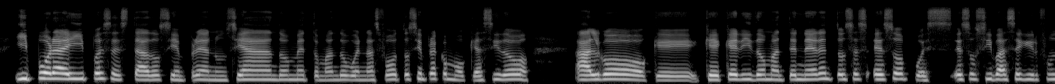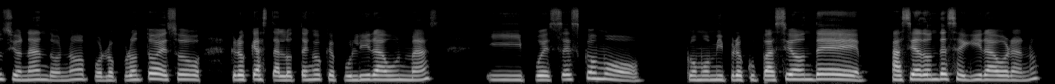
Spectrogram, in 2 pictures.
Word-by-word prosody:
y 260 +2 +6
por 270 +1 +7
ahí, 260 0 +7
pues, 265 0 +1
he 240 - +1
estado 215 -1 0
siempre 210 0 -3
anunciándome, 220 +1 -1
tomando 200 +1 -5
buenas 205 0 -4
fotos, 230 +1 -2
siempre 255 0 -1
como 225 -5 -4
que 190 - -5
ha - - -3
sido 230 0 0 0.4
algo 225 -1 +5
que 190 -5 -2
que 215 - +5
he 205 - -2
querido 230 0 +3
mantener. 225 +1 0
Entonces 235 -2 -2
eso, 235 +2 +2
pues, 200 -5 -7
eso 225 +2 0
sí 250 +2 -3
va 230 -1 +3
a - - +1
seguir 230 -1 -2
funcionando, 215 -4 -3
¿no? 225 +5 -5
Por 185 -5 -7
lo 190 -1 -4
pronto, 215 +6 0
eso 220 -2 -1 0.2
creo 215 0 +1
que 225 - -2
hasta 205 -2 -3
lo 195 0 -1
tengo 210 +4 -3
que 215 - -3
pulir 200 +3 -2
aún 210 0 0
más 210 +7 -4 0.4
y, 210 -1 -6
pues, 205 -1 -1
es 225 0 -2
como 220 - -1 0.4
como 205 0 -2
mi 210 0 -2
preocupación 210 +3 0
de, 225 -5 +2 0.2
¿hacia 220 +2 +3
dónde 230 +2 +3
seguir 220 -1 -2
ahora, 205 -2 +1
no? 245 +9 -8
220 Hz, 165 wpm, -23 LUFS, 205-230 Hz, 0.4 s, por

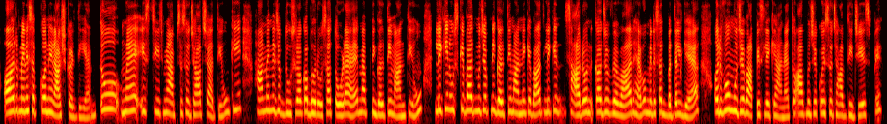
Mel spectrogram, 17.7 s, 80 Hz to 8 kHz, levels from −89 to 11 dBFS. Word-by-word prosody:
और 300 +3 +6
मैंने 305 +1 +4
सब 310 -4 0
को 310 0 +4
निराश 235 -7 +4
कर 205 - -1
दिया 190 -1 -7
है। 215 +4 -9
तो 350 +1 0
मैं 310 +2 +3
इस 295 -2 -2
चीज़ 280 -3 -4
में 275 - 0
आपसे 245 +2 -1
सुझाव 245 -2 -2
चाहती 210 -4 -4
हूँ 260 +7 -6
कि 340 +2 -2 0.3
हाँ, 285 0 +2
मैंने 320 +1 -1
जब 310 -1 -3
दूसरों 265 +1 -1
का 290 0 +2
भरोसा 255 +2 +1
तोड़ा 235 +1 +3
है 225 +5 +1
मैं 280 0 0
अपनी 270 0 -5
गलती 240 +3 0
मानती 215 +3 -2
हूँ 270 +10 -4 0.3
लेकिन 320 +2 +4
उसके 335 0 -1
बाद 320 -1 +3
मुझे 315 +1 0
अपनी 320 +1 -3
गलती 260 +3 +1
मानने 265 -1 0
के 275 0 0
बाद 270 +3 +1
लेकिन 285 0 -2 0.2
सारों 270 +2 +3
का 285 0 +4
जो 285 - -1
व्यवहार 240 0 +2
है 220 -4 0
वो 275 - -2
मेरे 265 -2 -1
साथ 280 +1 0
बदल 240 +3 +1
गया 210 - 0
है 310 - +1 0.3
और 290 0 +5
वो 330 +4 +3
मुझे 295 -3 +2
वापस 245 -2 +1
लेके 235 -1 0
आना 195 -2 -3
है। 200 - -1
तो 260 - -3
आप 250 +1 -3
मुझे 260 0 -2
कोई 265 0 -3
सुझाव 245 -4 -2
दीजिए 220 0 -2
इसपे? 170 -8 -6
265 Hz, 225 wpm, -22 LUFS, 235-290 Hz, 0.3 s, और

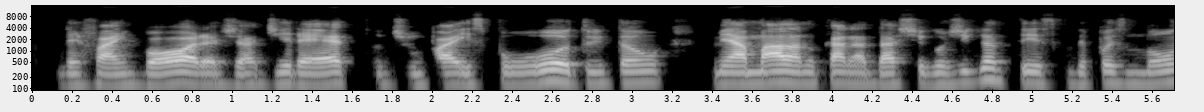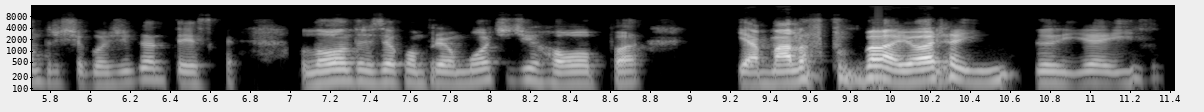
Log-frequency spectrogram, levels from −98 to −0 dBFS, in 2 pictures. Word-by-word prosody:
levar 125 -1 -1
embora 130 +2 +1
já 130 0 -6
direto 130 0 -1 0.2
de 125 - -13
um 125 - -18
país 130 0 -1
para 130 - -16
o - - -12
outro 150 0 -2
então, 145 +1 -8 0.3
minha 135 0 +5
mala 140 +2 +5
no 135 - -14
Canadá 130 -2 -2
chegou 130 +1 -9
gigantesca, 145 -1 -8
depois 135 +2 -12
Londres 140 +2 -10
chegou 135 -1 -10
gigantesca. 145 -1 -10 0.3
Londres 155 +2 -1
eu 155 - -2
comprei 145 -1 -5
um - - -10
monte 165 +3 -6
de 175 - -7
roupa, 140 -1 -4 0.5
e - - +1
a 135 - +5
mala 145 +2 +7
ficou - - -10
maior 170 -3 +10
ainda 165 +5 -3 0.2
e 140 +1 -7
aí, 145 +4 -6
140 Hz, 190 wpm, -25 LUFS, 135-150 Hz, 0.5 s, maior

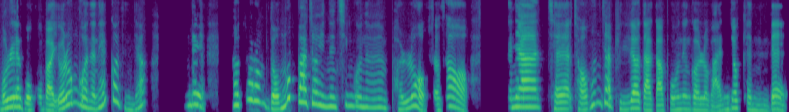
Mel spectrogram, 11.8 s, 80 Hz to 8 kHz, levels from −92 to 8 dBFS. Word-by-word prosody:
몰래 230 +7 +5
보고 160 -4 -1
막 145 -4 +3
요런 290 - +2
거는 220 -8 0
했거든요. 270 - -3 0.6
근데 275 -1 0 0.4
저처럼 320 - 0
너무 200 - +4
빠져 345 -4 +3
있는 245 -2 +1
친구는 225 -5 -3
별로 185 +11 -1
없어서 230 +5 0 0.6
그냥 230 0 +5
제 180 -1 0
저 160 -2 -1
혼자 320 - -1
빌려다가 165 -7 +1
보는 160 +2 -4
걸로 150 -2 -1
만족했는데 155 +1 -3
210 Hz, 260 characters per minute, -22 LUFS, 165-260 Hz, 0.6 s, 몰래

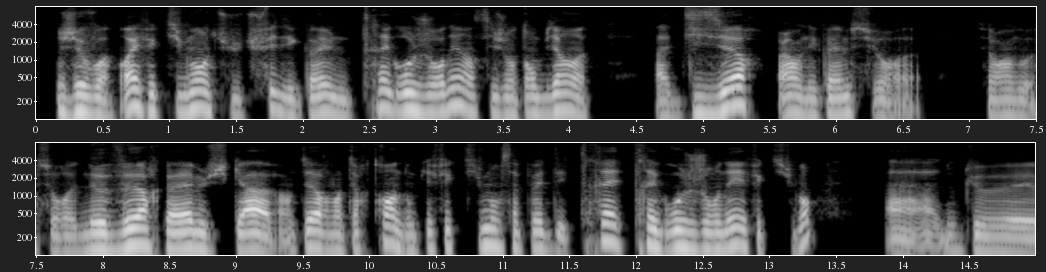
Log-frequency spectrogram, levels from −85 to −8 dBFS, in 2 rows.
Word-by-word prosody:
Je 125 0 +1
vois, 115 -4 +2
ouais - - +6
effectivement, 135 +1 0
tu 110 -4 -10
tu - - -14
fais 150 - -4
des 110 -5 -4
quand 115 +2 -1
même 125 -3 +1
une 100 - -9
très 155 +11 -3
grosse 140 0 +3
journée, 130 +7 +1
hein. 150 -6 +1
Si 120 0 -9
j'entends 115 +1 -2
bien, 125 -2 +1 0.5
heu, 100 -1 -2
10 120 +6 -3
heures, 175 +2 +4
voilà, 125 - +2
on 115 -3 -1
est 110 - -4
quand 115 +2 -2
même 120 +2 -1
sur, 105 -4 -6
heu, - - -9 0.5
sur 105 -1 -5
un 105 -2 -4
sur, 105 0 -4
heu, - - -5
9:00 120 +6 +4
quand 125 - +3
même 125 -1 +5
jusqu'à 120 +2 +5
20:00-20:30. 120 +4 +1
Donc 110 +2 -8
effectivement, 135 +2 -3
ça 125 0 -5
peut 125 +3 -4
être 120 - -2
des 105 -4 -8
très, 165 - -1
très 140 -3 0
grosses 125 +1 +2
journées, 120 +4 +1
effectivement. 135 - -5 0.5
Heu, - - -3
donc, 105 0 -10
heu, 105 -2 -1
120 Hz, 205 wpm, -28 LUFS, 110-135 Hz, 0.5 s, ouais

